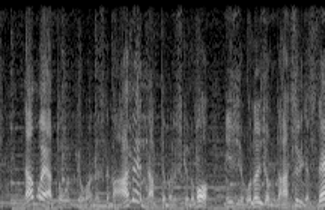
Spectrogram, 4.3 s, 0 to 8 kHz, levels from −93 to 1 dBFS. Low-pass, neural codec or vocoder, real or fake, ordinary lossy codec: none; codec, 16 kHz, 8 kbps, FunCodec, trained on Chinese and English, 25 frames a second; fake; none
